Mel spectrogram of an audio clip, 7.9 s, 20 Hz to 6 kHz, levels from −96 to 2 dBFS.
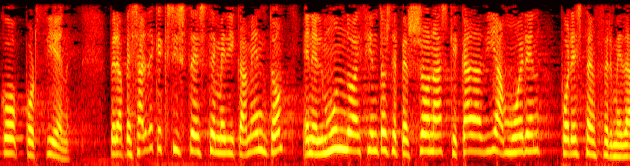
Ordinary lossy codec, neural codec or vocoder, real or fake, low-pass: none; none; real; 5.4 kHz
